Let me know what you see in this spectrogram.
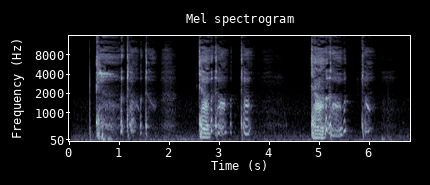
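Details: Three bouts of repeated coughing with throat clearing and snorts, somewhat rough and wet, chesty-sounding, acted; wet cough.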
